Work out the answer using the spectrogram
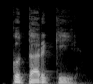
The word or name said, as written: कुतर्की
